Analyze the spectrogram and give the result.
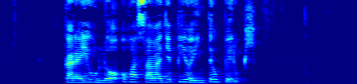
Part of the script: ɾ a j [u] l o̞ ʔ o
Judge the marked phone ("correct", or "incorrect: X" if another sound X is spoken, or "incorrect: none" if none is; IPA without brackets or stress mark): correct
